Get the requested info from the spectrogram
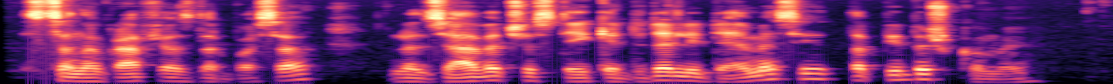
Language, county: Lithuanian, Vilnius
